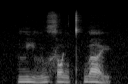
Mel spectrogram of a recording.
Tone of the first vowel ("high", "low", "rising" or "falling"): falling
